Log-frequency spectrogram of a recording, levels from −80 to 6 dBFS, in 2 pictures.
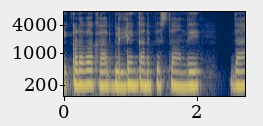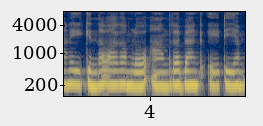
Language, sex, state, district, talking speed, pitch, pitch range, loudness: Telugu, female, Andhra Pradesh, Krishna, 145 wpm, 200 Hz, 195-205 Hz, -15 LUFS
